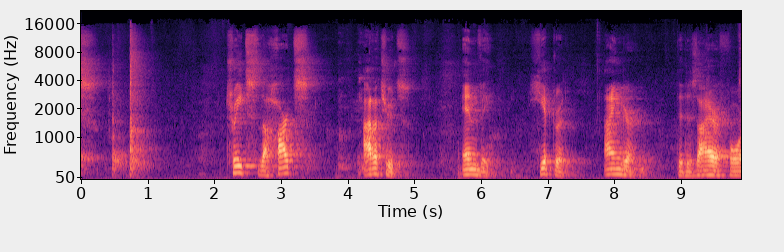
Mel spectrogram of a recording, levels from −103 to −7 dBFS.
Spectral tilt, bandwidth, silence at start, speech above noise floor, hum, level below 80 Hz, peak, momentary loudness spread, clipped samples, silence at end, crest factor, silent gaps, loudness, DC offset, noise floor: -5 dB/octave; 17.5 kHz; 0 s; 36 dB; none; -62 dBFS; -4 dBFS; 19 LU; under 0.1%; 0 s; 22 dB; none; -25 LUFS; under 0.1%; -60 dBFS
